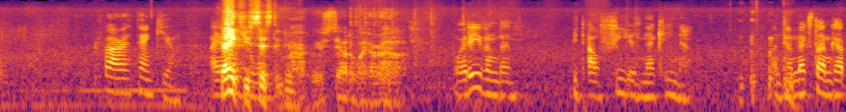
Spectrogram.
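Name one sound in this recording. A woman answers in a low, calm voice.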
